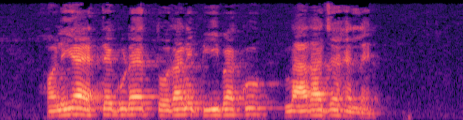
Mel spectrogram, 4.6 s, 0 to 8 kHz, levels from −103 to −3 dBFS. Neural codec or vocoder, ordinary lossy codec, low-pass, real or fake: none; Opus, 64 kbps; 7.2 kHz; real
